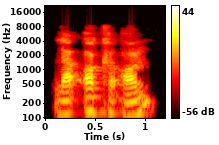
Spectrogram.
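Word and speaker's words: Laocoön: So I pronounce this Lacoon. Strictly speaking, it should be Laocoon. Don't worry too much about that, just in case you're interested. This is a reference to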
